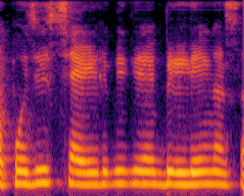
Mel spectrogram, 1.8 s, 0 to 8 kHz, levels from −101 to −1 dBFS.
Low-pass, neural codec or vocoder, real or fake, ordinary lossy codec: none; codec, 16 kHz, 2 kbps, FunCodec, trained on Chinese and English, 25 frames a second; fake; none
